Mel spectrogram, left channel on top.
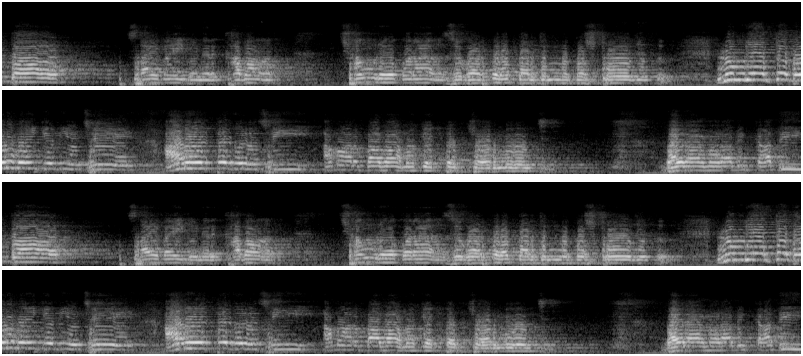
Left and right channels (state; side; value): normal; both; correlation 0.52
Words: 6 ভাই বোনের খাবার সংগ্রহ করা, জোগাড় করা তার জন্য কষ্ট হয়ে যেত। লুঙ্গি একটা বড় ভাইকে দিয়েছে, আমি একটা বলেছি, আমার বাবা আমাকে একটা চর মেরেছে। ভাইরা আমার, আমি কাঁদি।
